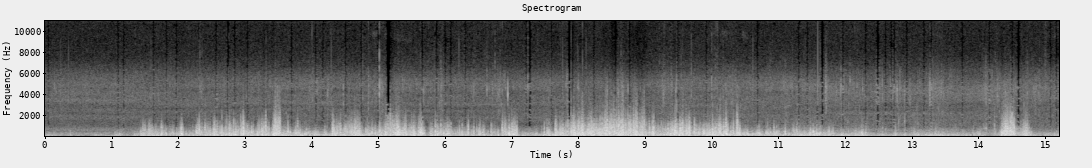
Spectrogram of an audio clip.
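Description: Wind buffeting the microphone in uneven gusts, loudest about eight to ten seconds in.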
